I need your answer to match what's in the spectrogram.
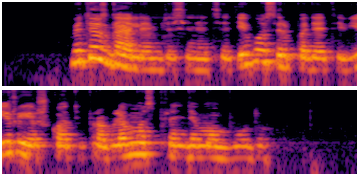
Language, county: Lithuanian, Alytus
